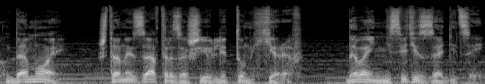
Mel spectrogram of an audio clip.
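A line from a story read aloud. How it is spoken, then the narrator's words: Stern. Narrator (Russian): Костя строго сказал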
